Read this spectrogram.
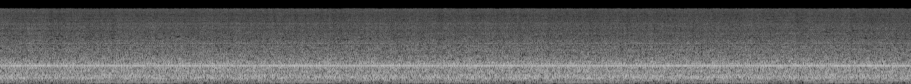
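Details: First start-up of a replacement two-speed (2/4 pole) Bristol compressor in a refrigeration condensing unit, after condenser leak repair and suction line replacement. Steady airy roar with a constant mid-pitched tone and an intermittent low hum: compressor runs evenly.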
